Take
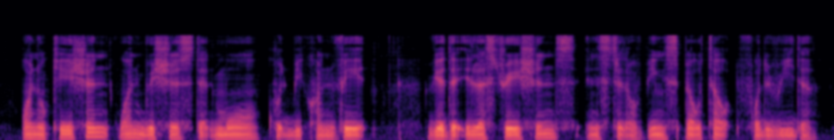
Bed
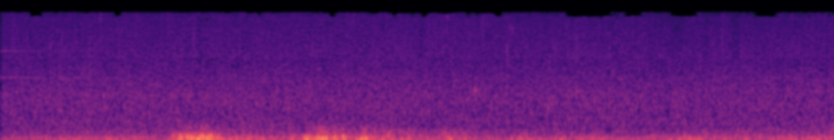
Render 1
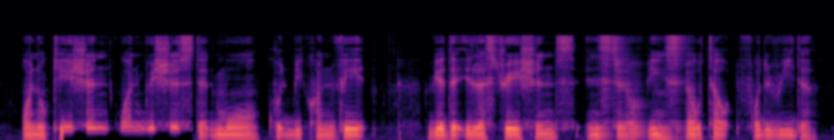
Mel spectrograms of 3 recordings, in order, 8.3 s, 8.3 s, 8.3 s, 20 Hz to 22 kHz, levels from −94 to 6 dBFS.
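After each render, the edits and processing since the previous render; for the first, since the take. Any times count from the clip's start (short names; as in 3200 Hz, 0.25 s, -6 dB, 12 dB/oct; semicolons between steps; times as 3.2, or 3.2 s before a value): 0.63–1.93 steep high-pass 350 Hz 48 dB/oct; 3.59–4.5 air absorption 110 m; 5.79–6.96 flutter echo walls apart 5.7 m, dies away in 0.31 s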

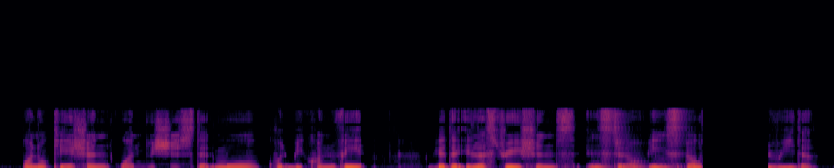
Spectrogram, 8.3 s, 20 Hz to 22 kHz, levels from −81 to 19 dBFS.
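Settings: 1.33–1.9 EQ curve 180 Hz 0 dB, 430 Hz -25 dB, 720 Hz -1 dB, 1100 Hz -23 dB, 3100 Hz +6 dB, 6200 Hz -4 dB, 9200 Hz -11 dB; 3.6–4.39 compressor 3:1, threshold -50 dBFS; 7.02–7.68 mute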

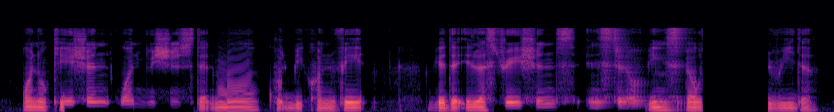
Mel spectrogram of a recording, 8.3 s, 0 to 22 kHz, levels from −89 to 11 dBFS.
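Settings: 2.11–2.86 overloaded stage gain 24.5 dB; 4.93–6.45 HPF 340 Hz 24 dB/oct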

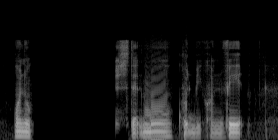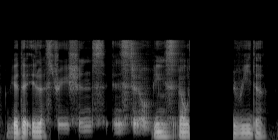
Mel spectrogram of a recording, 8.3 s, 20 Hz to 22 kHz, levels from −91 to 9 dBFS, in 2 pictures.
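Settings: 0.51–1.74 mute; 2.92–3.4 compressor 2:1, threshold -40 dBFS; 4.79–5.56 compressor, threshold -36 dBFS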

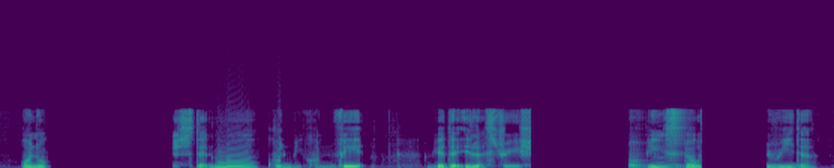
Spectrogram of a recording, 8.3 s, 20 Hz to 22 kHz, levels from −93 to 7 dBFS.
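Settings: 2.91–3.35 compressor 10:1, threshold -43 dBFS; 5.31–6.3 mute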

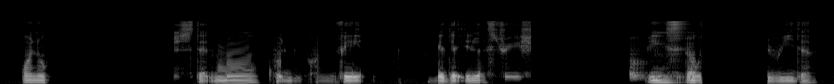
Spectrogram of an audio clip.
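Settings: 3.52–4.88 envelope phaser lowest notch 380 Hz, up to 3100 Hz, full sweep at -19.5 dBFS; 6.39–6.95 doubler 23 ms -3 dB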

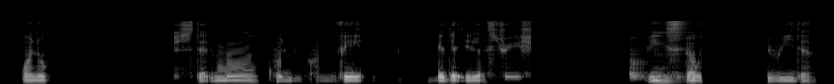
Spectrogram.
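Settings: HPF 160 Hz 12 dB/oct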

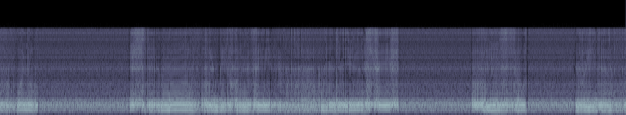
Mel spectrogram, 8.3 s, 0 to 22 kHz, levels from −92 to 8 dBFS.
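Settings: per-bin compression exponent 0.2; limiter -17.5 dBFS, peak gain reduction 9.5 dB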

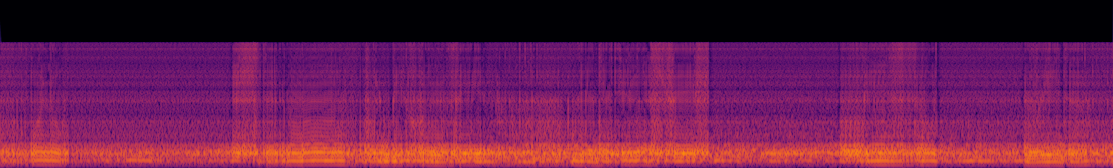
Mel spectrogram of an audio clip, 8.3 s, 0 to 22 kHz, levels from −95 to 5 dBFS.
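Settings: air absorption 57 m; delay with a stepping band-pass 0.692 s, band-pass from 220 Hz, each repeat 0.7 oct, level -4 dB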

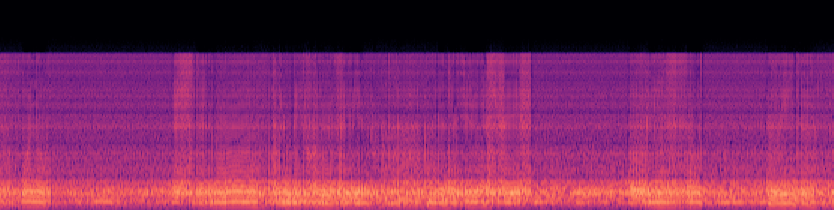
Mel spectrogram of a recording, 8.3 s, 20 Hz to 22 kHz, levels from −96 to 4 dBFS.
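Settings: gain +8 dB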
